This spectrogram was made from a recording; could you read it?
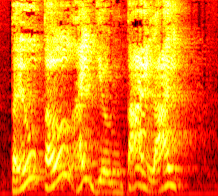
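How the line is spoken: Terrifying shout. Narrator (Vietnamese): có tiếng quát thật khiếp

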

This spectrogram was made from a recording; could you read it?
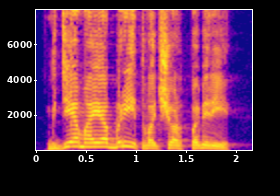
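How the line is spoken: Shouting again. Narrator (Russian): снова заорал Кент

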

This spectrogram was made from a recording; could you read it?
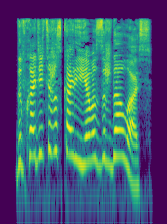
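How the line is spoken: Shouted. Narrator (Russian): На стук в дверь крикнула

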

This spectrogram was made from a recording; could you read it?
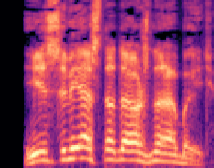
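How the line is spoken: Growling captain. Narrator (Russian): рыкнул капитан

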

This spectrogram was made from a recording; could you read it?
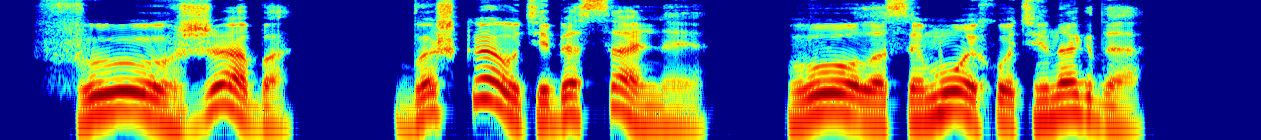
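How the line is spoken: Plain. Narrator (Russian): сказал он

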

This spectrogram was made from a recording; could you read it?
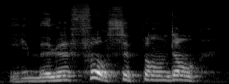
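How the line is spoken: Exclaimed. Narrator (French): s'écria-t-il

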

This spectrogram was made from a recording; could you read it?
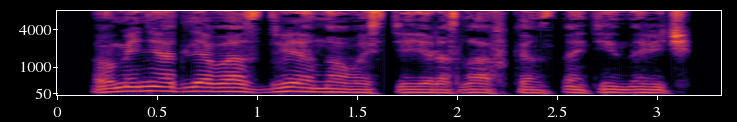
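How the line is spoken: Sighing. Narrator (Russian): вздохнул Аксаханов

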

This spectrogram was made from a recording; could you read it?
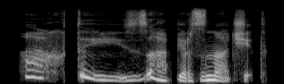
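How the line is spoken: Absent-minded mutter. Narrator (Russian): Пробормотала она, не думая, что говорит вслух

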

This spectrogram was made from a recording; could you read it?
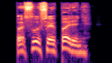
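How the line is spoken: Moaning. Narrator (Russian): простонал Чак

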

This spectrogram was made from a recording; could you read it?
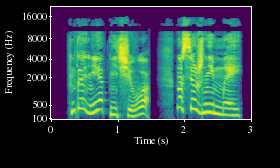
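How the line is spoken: Giggled. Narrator (Russian): хихикнул Марко

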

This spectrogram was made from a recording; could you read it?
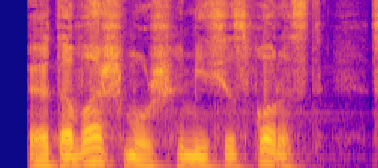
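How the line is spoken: Plain. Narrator (Russian): спросил Карелла

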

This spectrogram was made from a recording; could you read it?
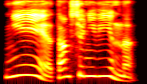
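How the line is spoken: Laughing. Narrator (Russian): рассмеялась Вивьера

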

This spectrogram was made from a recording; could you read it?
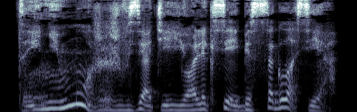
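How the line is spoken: Hissing. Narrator (Russian): прошипел тот самый, кто ее пугал

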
